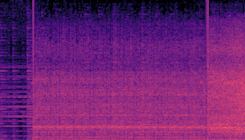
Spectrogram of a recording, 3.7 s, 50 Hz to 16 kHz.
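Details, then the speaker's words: Mercedes W203 C180 Kompressor, 67k miles, during oil-leak repair; engine catches and runs rough with uneven stumbling low beat about four a second: misfire, a dead cylinder from a coil pack left unplugged. "Something wrong. Not good. Not good at all."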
